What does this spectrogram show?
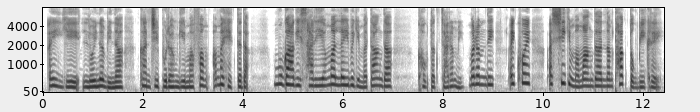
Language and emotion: Manipuri, fearful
